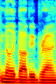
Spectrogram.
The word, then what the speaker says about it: Millie Bobby Brown: You know, like like if Bob Millie Bobby Brown, am I saying it right? Millie Bobby Brown.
